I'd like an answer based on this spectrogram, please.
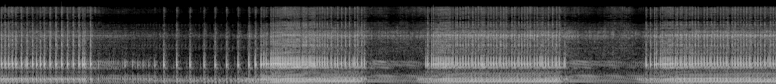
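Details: Yamaha PW50 two-stroke after 5 years' storage, aftermarket cables: blips up and sags back with a wet, uneven burble, dropping out between revs; running rich with the choke always on from a too-short choke cable, and the throttle slide opening only halfway.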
